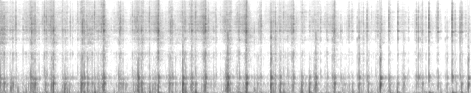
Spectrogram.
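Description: An empty green plastic cup is held over a microphone's ear while fingertips and nails tap and scratch its surface. The result is a fast, uneven run of short, dry, hollow taps with a cupped mid-range resonance, mixed with faint bright scratching between them.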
